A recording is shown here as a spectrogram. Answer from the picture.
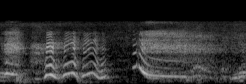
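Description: A young girl laughing in a run of quick bursts, then a breathy high cry that slides down in pitch near the end.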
